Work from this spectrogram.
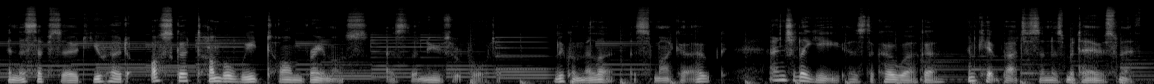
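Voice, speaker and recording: Guy reading scripted podcast credits, deadpan, kinda low voice, bit of music. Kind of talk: scripted end credits with joke tip.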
